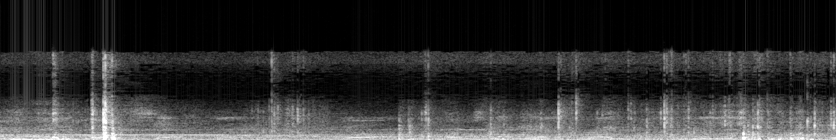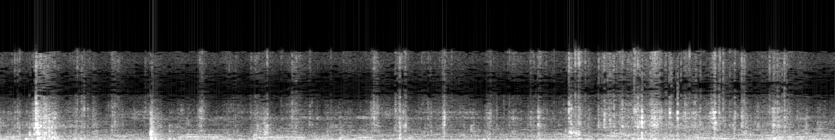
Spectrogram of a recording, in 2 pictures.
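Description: Scissors snipping through the plastic shrink wrap on a trading-card blaster box, then the wrap being peeled off with scattered soft crinkles and clicks. Faint voices and a low steady hum sit underneath.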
